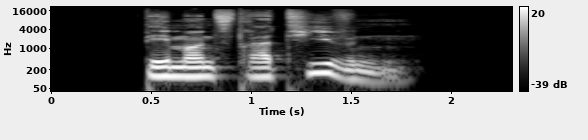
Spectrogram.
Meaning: inflection of demonstrativ: 1. strong genitive masculine/neuter singular 2. weak/mixed genitive/dative all-gender singular 3. strong/weak/mixed accusative masculine singular 4. strong dative plural
- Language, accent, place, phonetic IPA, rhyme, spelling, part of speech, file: German, Germany, Berlin, [demɔnstʁaˈtiːvn̩], -iːvn̩, demonstrativen, adjective, De-demonstrativen.ogg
